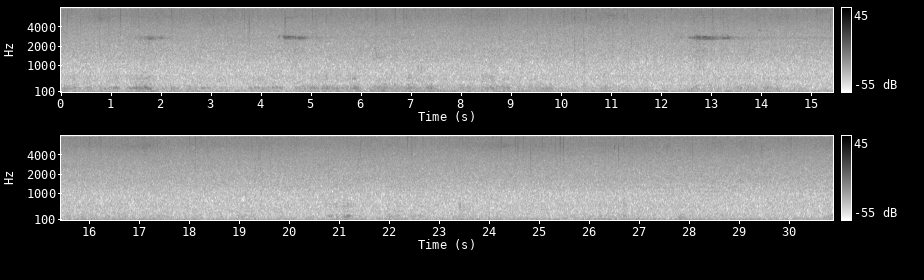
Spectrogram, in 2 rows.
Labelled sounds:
4.3	5.0	vessel noise, 1.8 to 3.3 kHz
12.5	13.5	vessel noise, 1.2 to 3.0 kHz

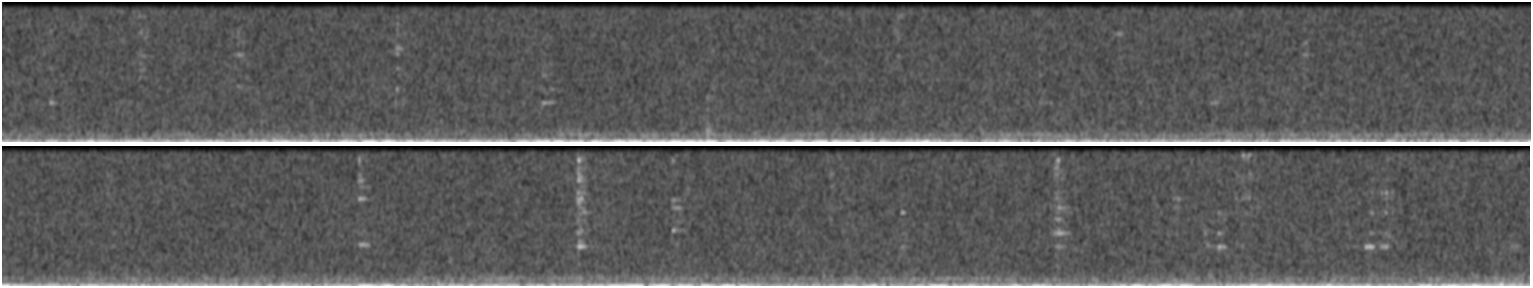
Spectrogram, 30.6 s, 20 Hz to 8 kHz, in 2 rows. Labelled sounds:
25.8	26.0	anchor noise, 2.9 to 3.1 kHz
27.3	27.6	anchor noise, 2.0 to 2.4 kHz

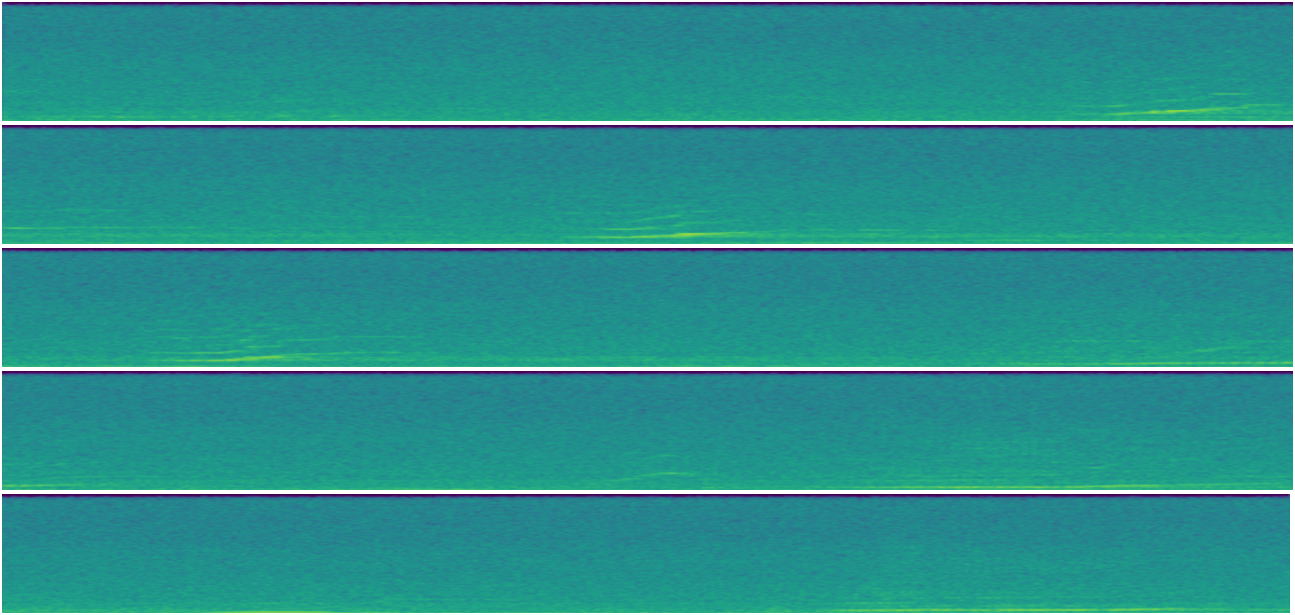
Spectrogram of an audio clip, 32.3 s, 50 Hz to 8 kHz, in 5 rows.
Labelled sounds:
5.3	6.9	humpback whale, 0.80 to 1.3 kHz
9.4	10.3	humpback whale, 0.80 to 2.0 kHz
13.6	14.8	humpback whale, 0.80 to 1.2 kHz
15.3	15.6	humpback whale, 1.7 to 2.0 kHz
18.8	19.2	humpback whale, 0.99 to 1.5 kHz
22.5	22.9	humpback whale, 0.96 to 1.2 kHz

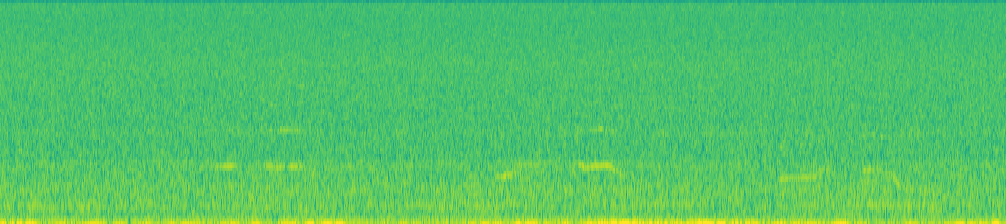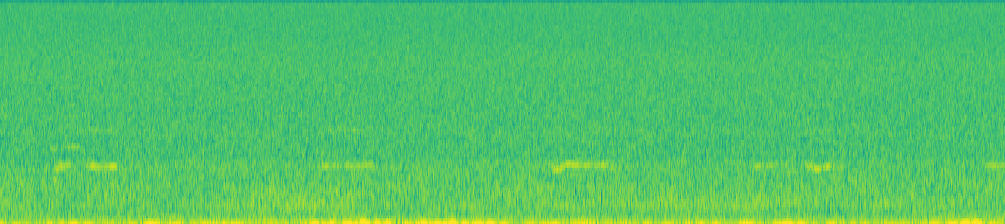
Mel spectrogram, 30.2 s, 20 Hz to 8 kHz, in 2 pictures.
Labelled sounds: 16.0	16.3	humpback whale, 0.96 to 1.1 kHz

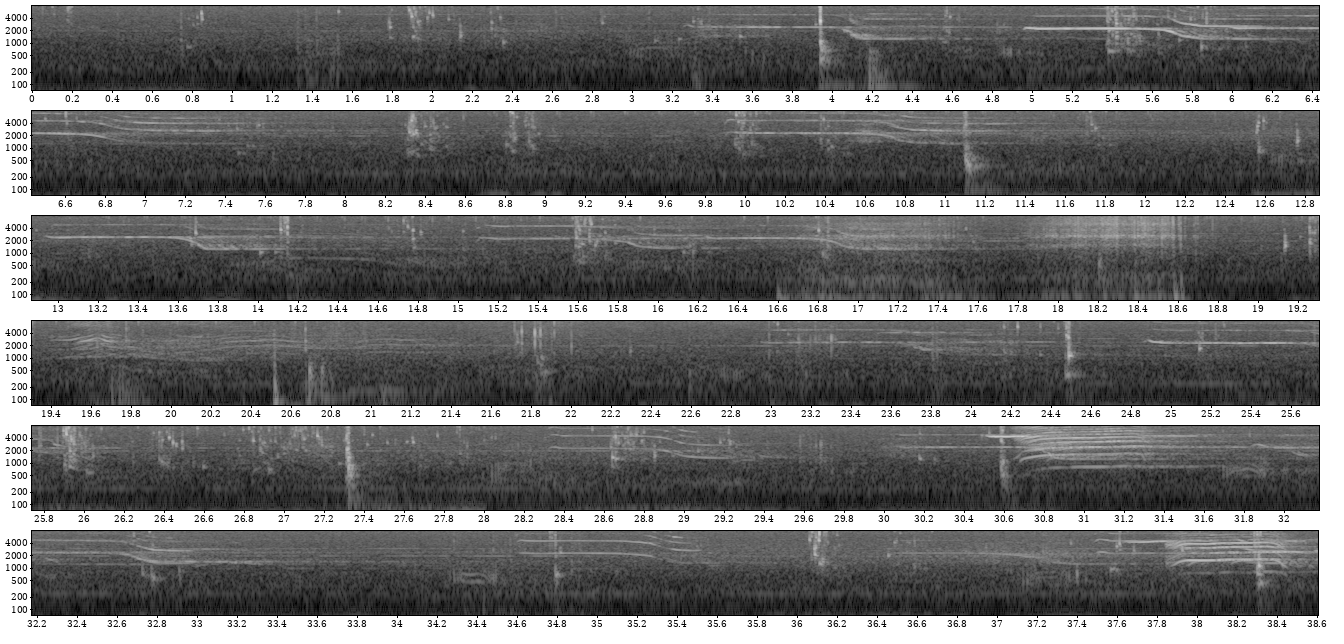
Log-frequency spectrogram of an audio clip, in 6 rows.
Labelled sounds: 3.3	4.7	killer whale, southern Alaska resident, 0.92 to 7.6 kHz
4.9	7.7	killer whale, southern Alaska resident, 0.87 to 8.0 kHz
9.9	11.5	killer whale, southern Alaska resident, 0.83 to 8.0 kHz
12.8	14.3	killer whale, southern Alaska resident, 0.92 to 5.3 kHz
15.0	17.6	killer whale, southern Alaska resident, 0.83 to 5.1 kHz
22.9	24.5	killer whale, southern Alaska resident, 0.87 to 8.0 kHz
24.9	26.3	killer whale, southern Alaska resident, 1.0 to 8.0 kHz
28.2	29.5	killer whale, southern Alaska resident, 0.87 to 7.5 kHz
30.0	33.5	killer whale, southern Alaska resident, 0.55 to 8.0 kHz
34.5	35.8	killer whale, southern Alaska resident, 1.0 to 7.4 kHz
36.3	38.5	killer whale, southern Alaska resident, 0.87 to 8.0 kHz

